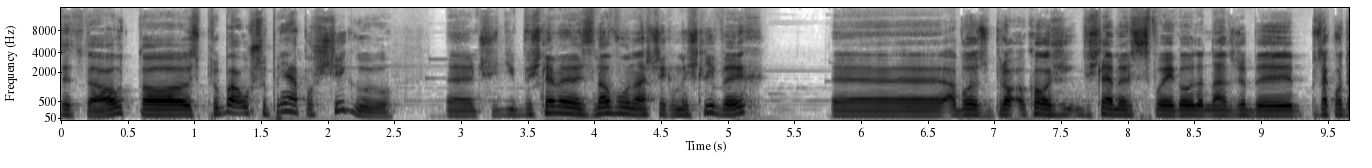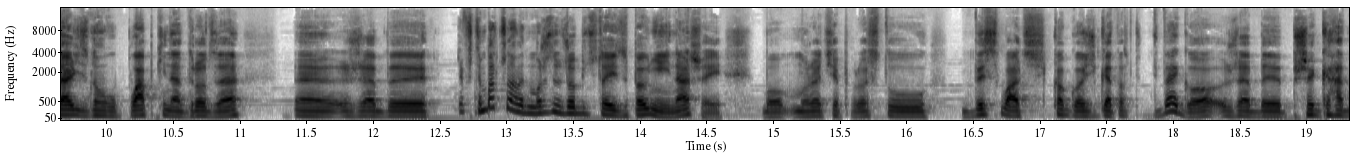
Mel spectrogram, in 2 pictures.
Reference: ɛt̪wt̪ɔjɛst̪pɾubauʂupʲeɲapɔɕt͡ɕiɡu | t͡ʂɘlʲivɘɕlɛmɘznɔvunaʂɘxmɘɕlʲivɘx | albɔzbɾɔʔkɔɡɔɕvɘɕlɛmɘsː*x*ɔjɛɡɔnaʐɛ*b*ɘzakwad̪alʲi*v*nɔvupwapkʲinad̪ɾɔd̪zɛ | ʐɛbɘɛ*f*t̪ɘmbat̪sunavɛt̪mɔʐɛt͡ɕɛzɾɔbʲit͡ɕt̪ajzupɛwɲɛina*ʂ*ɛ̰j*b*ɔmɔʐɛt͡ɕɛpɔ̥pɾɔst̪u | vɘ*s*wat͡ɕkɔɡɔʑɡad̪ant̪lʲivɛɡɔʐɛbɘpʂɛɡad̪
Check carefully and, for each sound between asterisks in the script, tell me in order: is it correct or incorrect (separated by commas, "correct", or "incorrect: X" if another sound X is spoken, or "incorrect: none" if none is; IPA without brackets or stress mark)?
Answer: incorrect: f, correct, incorrect: z, correct, incorrect: t͡ʂ, correct, correct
